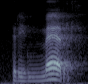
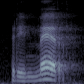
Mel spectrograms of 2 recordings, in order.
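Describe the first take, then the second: First: The stress is on the second syllable. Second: The same.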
